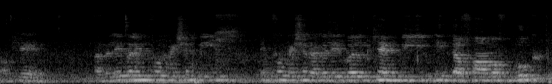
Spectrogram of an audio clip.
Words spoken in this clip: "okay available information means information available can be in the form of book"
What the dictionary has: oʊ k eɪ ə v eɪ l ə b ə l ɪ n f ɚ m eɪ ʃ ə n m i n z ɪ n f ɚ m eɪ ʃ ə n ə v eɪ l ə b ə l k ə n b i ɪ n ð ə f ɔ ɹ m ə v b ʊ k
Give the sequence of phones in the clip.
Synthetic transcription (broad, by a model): oʊ k eɪ ə v eɪ l ə b ə l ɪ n f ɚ m eɪ ʃ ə n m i z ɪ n f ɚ m eɪ ʃ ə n ə v eɪ l ə b ə l k ə n b i ɪ n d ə f ɔ ɹ m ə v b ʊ k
